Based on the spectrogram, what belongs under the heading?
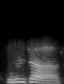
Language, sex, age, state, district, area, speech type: Nepali, female, 18-30, West Bengal, Darjeeling, rural, conversation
